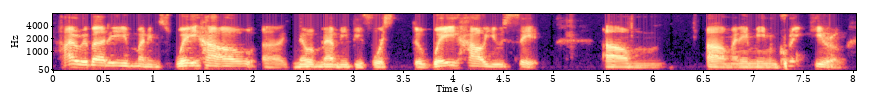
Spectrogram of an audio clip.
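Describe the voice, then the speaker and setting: Man with a Malaysian accent, low and bright, hesitant delivery, muffled dry recording. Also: normal speed, dry recording. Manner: hesitant, many fillers, gentle. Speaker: life coach, panelist. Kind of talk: self-introduction.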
